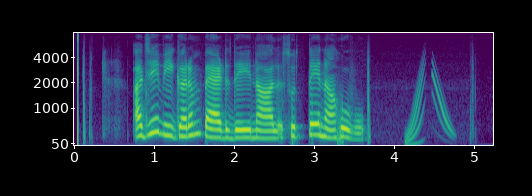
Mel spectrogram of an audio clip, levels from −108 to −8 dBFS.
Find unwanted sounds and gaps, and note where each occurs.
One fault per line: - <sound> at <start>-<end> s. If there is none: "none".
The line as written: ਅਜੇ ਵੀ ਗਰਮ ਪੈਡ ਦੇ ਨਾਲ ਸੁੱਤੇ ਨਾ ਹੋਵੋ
- chirp at 4.1-4.8 s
